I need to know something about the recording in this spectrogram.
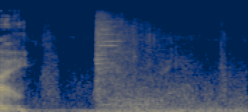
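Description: A sword slashes and strikes an enemy.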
